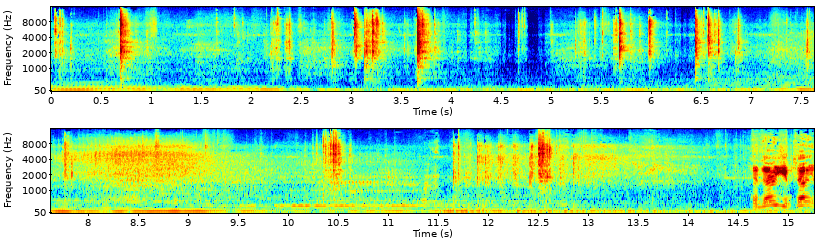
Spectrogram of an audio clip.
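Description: Metal tire levers click and scrape against a bicycle wheel rim.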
